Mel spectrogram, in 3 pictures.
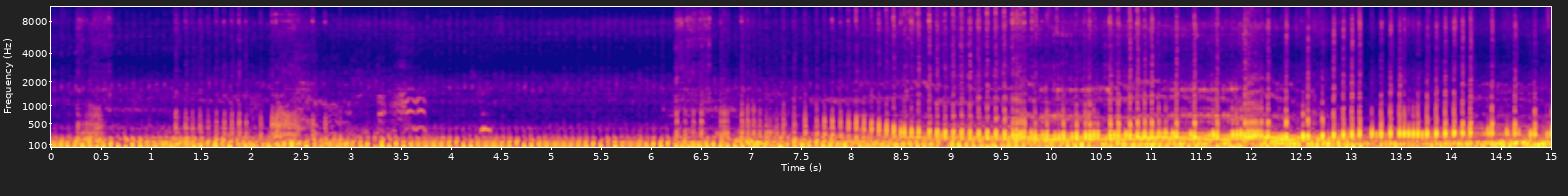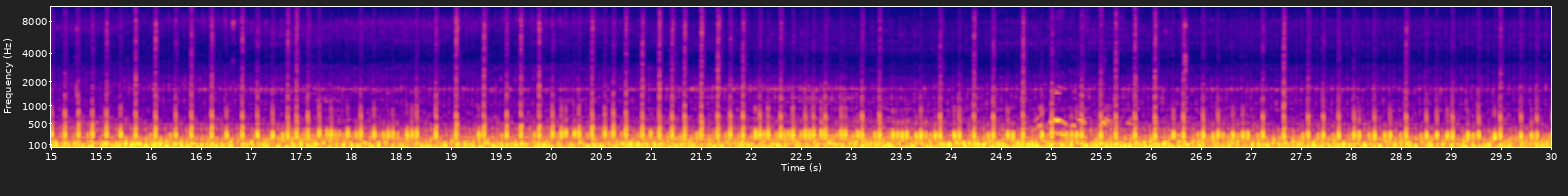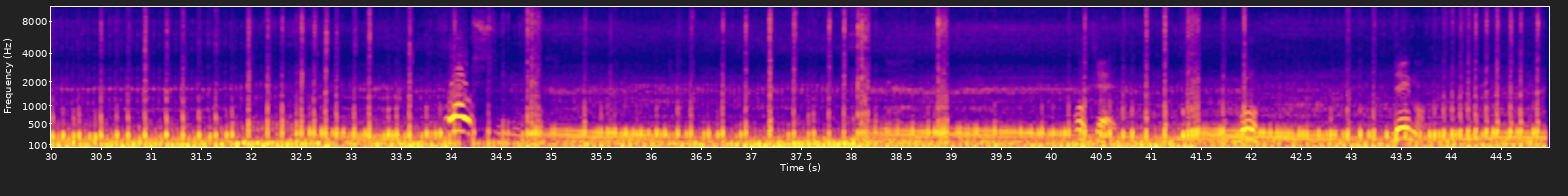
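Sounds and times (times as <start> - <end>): motorcycle engine idling and revving: 0.0 - 44.9.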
